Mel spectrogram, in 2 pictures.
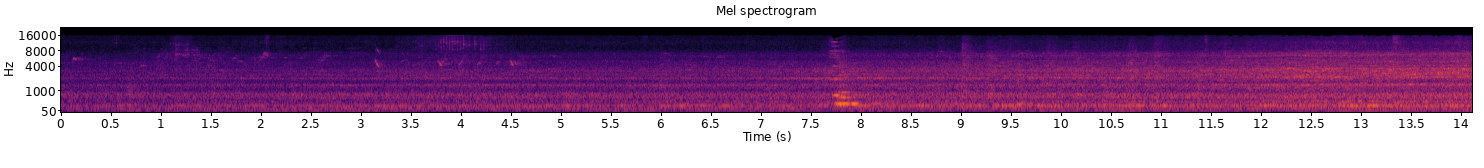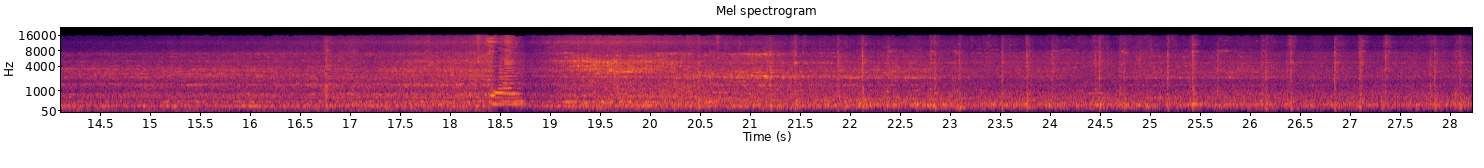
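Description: Kalka–Shimla narrow-gauge toy train approaching and passing, its running sound growing steadily louder. It gives two short horn toots, about 8 seconds and about 18 seconds in, and then its coaches roll close by with wheel clatter.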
